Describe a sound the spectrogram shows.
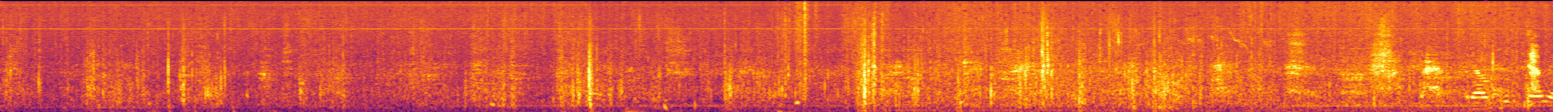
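Branches and roots rustle and crack as hands grab them.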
